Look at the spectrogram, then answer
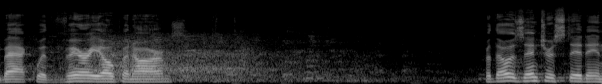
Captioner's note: laughter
